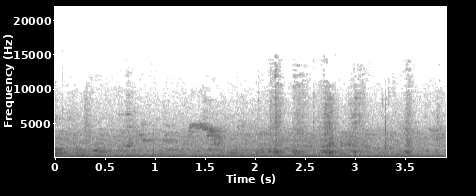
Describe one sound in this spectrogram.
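A knife scrapes across a fish on a wooden board.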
